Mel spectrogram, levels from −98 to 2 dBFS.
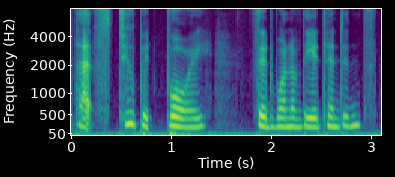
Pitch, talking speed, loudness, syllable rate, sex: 220 Hz, 155 wpm, -18 LUFS, 4.8 syllables/s, female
